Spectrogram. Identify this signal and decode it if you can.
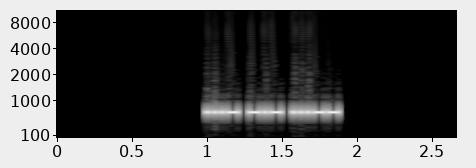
Morse code, heard as a keyed tone, about 52 wpm, 700 Hz. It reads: VK3
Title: USA Call Sign Prefixes - Repeated 2x - 50wpm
